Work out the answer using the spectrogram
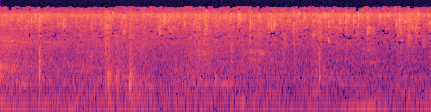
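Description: Sliced onions and chopped tomato frying in oil in a pot: a soft, steady sizzle with scattered small crackles.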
